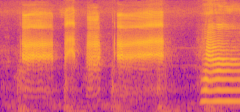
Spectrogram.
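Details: A pet Quaker (monk) parakeet perched on a treadmill while its owner walks gives four harsh, raspy squawks in quick succession, then a clearer, more tonal note, while the owner faintly sings Happy Birthday underneath.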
